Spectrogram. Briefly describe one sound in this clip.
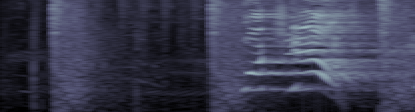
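A revolver fires a shot.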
